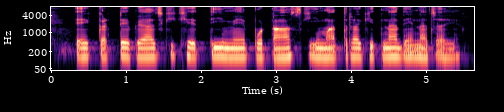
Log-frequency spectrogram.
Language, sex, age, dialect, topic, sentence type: Magahi, male, 18-24, Southern, agriculture, question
